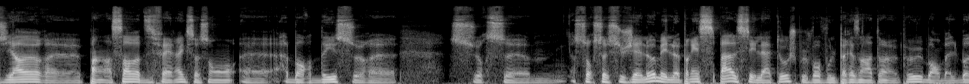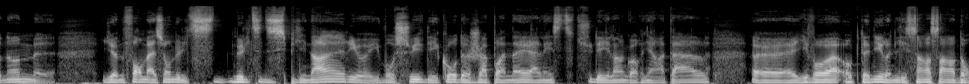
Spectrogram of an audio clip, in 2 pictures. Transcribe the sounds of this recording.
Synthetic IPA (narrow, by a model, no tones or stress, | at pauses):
zjœːʁøpɑ̃ːsœːʁd̪ifeʁɑ̃kʲi̥səsɔ̃øabɔʁd̪esyʁø | syʁsəsyʁsəsyʒɛlʌmɛləpχɛ̃si̥palsɛlat̪ʊʃpiʒəvɑvulpʁezɑ̃t̪eœ̃pʰøbɔ̃bɛləbɔnɔm | iljaynfɔʁmasjɔ̃mmylt̪id̪isi̥plinɛːʁiilvɔsɥiːvd̪ekuːʁd̪əʒapɔnɛalɛ̃st̪i̥t̪yd̪elɑ̃ɡɔʁjɑ̃ːt̪al | øilvʌɔp̚t̪əniːʁynlisɑ̃sɑ̃d̪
